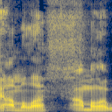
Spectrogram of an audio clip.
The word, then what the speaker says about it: Kamala: That Camilla, is that how you say it? – Kamala, whatever.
